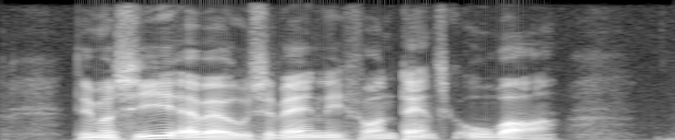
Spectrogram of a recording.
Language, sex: Danish, male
